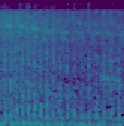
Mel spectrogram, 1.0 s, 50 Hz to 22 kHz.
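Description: Helicopter in the game Saints Row 2, a steady low rotor drone and hum throughout, fairly quiet and continuous with no talk.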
